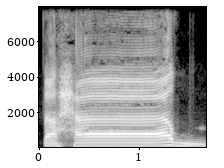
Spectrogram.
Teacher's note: Ingat huruf dhad itu punya sifat yang namanya istitalah. Jadi ada suara panjang.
